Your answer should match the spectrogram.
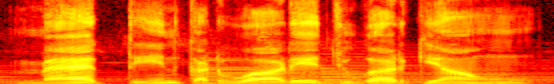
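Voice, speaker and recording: A man playing a troubled village headman with a measured, authoritative manner in an animated story. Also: mid-range voice. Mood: businesslike. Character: troubled, deliberate village headman taking charge. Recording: loud music behind the voice.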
